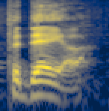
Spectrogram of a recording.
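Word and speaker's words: paideia (παιδεία): It's actually a Greek word that's pronounced paideia.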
